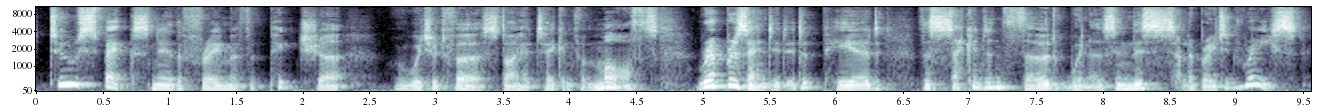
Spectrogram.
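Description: A man reading a comic novel aloud as a narrator, expressive and drily humorous. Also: mid-range voice. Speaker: audiobook narrator.

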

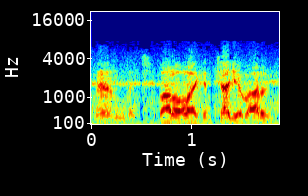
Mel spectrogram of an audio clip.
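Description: A man's voice: fairly low pitch, lively intonation, rapid-fire, lightly acted. An actor playing a genial, chatty but slightly guarded American businessman in a 1960s radio drama, hearty and conversational. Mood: confiding. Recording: muffled, noisy vintage radio broadcast.

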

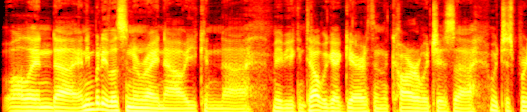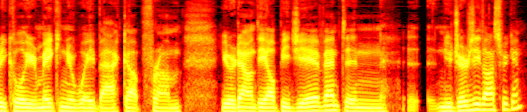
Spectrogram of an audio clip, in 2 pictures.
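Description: A Canadian man with a lowish voice hosts a relaxed chat, stringing thoughts together with lots of fillers. His sound is close and dry, with no room around it. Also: quick pace, no echo. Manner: relaxed, many fillers, upbeat. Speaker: podcast host. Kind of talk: casual interview chat.

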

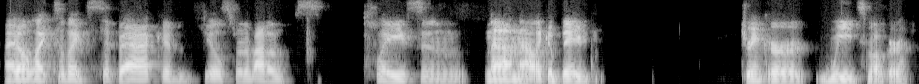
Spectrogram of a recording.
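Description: Guy on a podcast, kinda low voice, keeps restarting his sentences, dull lo-fi audio. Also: fairly even intonation, a bit bright. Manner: halting, self-conscious, many restarts and likes. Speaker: podcast guest. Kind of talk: casual interview chat.

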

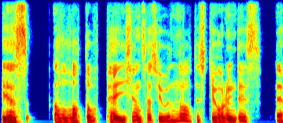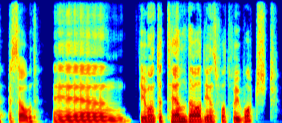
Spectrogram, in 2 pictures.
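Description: A man's voice: on the low side, fairly even intonation, measured pace, darkish tone, clean tone, dry recording, clean studio sound. A man hosting a podcast, reading a lightly joking intro, then interviewing his guest. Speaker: podcast host.

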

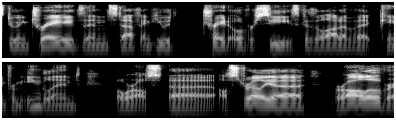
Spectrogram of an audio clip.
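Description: Deep-voiced rambling man in his forties. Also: fairly bright tone, clean tone, no echo, clean studio sound. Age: 40s. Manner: rambling, enthusiastic, says "dude" a lot. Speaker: podcast guest, toy artist. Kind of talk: casual chat.

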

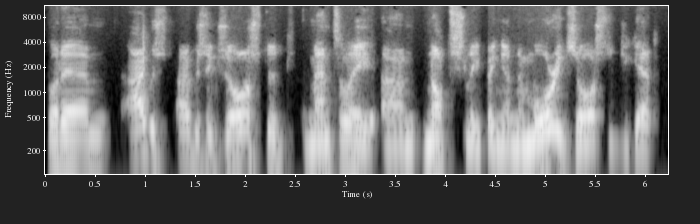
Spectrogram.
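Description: A man in his early sixties from Northern Ireland talks as a guest in a personal conversation. His accent is Northern Irish and his voice sits at a middling pitch. He speaks frankly and bluntly, with some mild swearing. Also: steady tone, unhurried, a little mellow. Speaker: interview guest.

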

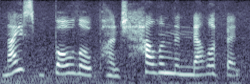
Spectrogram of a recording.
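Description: A woman acting in an audio drama as an affectionate loved one, tender and deliberate. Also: high voice, noisy background, lightly acted. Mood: hopeful. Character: affectionate loved one relieved by distant messages. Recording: loud music behind the voice.

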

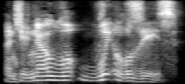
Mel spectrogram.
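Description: Man acting a menacing, rough-spoken convict. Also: medium pitch, big pitch swings, measured pace, a bit bright, pitched above the performer's own voice. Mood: threatening. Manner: uneducated dialect, bullying. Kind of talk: audiobook character acting.

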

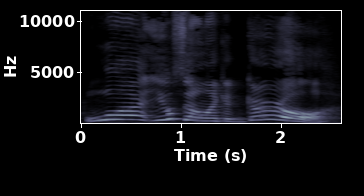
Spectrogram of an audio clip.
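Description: A woman as a cheeky, high-voiced teasing kid. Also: very animated, extremely slow, fairly bright tone, full character voice. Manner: blunt, mock-innocent teasing. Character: cheeky, giggly young children teasing a dragon.

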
